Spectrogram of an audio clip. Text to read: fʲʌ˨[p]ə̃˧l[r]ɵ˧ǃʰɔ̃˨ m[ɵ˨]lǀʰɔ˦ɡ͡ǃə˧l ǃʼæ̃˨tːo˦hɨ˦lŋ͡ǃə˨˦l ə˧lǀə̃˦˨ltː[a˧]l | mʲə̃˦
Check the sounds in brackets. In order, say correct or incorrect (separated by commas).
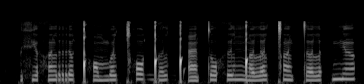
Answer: incorrect, correct, incorrect, incorrect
